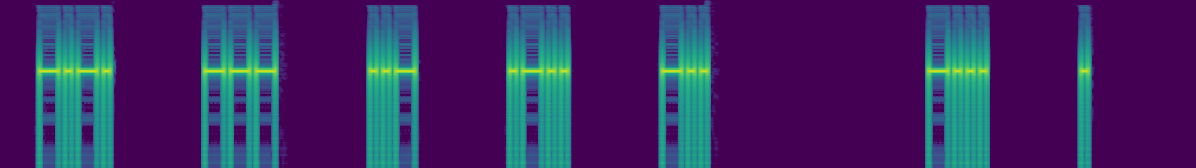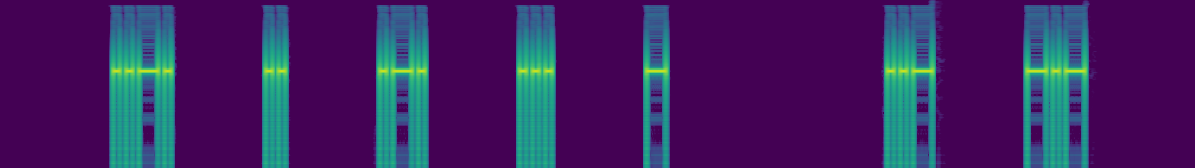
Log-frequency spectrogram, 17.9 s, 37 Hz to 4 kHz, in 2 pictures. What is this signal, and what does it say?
Morse code, heard as a keyed tone, about 25 wpm, spaced as for 10 wpm, 550 Hz. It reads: COULD BE FIRST UK
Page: news-headlines-in-morse-code-at-10-wpm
